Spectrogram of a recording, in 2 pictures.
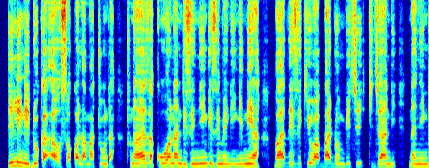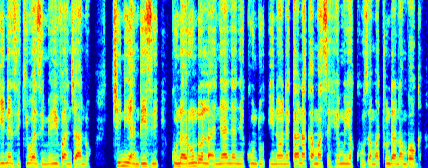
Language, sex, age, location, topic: Swahili, male, 18-24, Kisumu, finance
